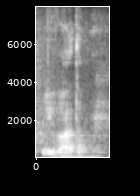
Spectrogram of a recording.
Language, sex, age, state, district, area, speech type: Telugu, male, 18-30, Telangana, Hanamkonda, rural, spontaneous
